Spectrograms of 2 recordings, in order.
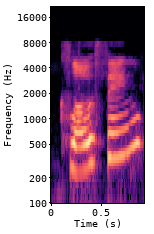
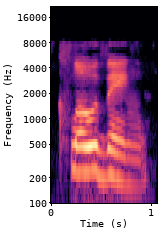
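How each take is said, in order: First: The th is voiceless, a hissing spitting sound. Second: The th is voiced, a vibrating buzzing sound. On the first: The speaker calls it wrong. "the th sound is more of like a spitting sound. So I'm hearing clothing" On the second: The speaker calls it right. "native English speakers make it more of that buzzing sound"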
